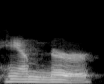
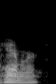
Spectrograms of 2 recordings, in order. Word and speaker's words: Hamner: more transcription thing so it's kohli hamner not hammer and it's alitha martinez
